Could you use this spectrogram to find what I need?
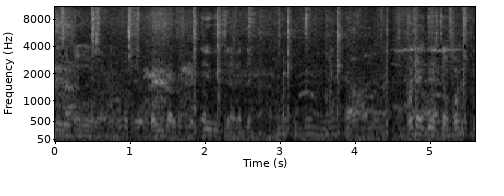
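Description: A knife chops and scrapes on a wooden block.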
